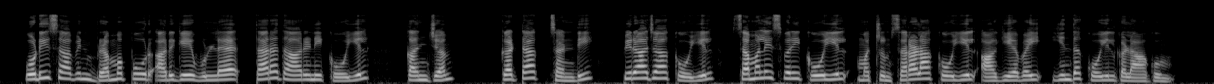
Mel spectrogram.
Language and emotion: Tamil, neutral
